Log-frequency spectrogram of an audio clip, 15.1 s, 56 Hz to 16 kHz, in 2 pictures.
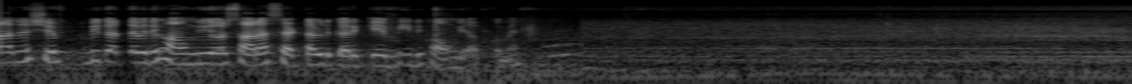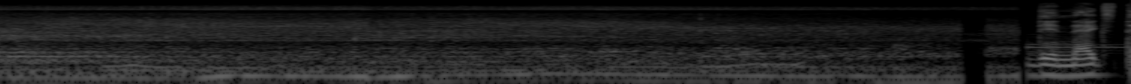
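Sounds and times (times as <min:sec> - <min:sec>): car engine low hum: 0:03.9 - 0:14.4.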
